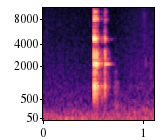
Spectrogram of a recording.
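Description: Two bright glass clinks in quick succession, crisp with a short ringing tail, as two glasses of Cristal champagne are touched together in a toast; nothing else but faint background hiss.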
